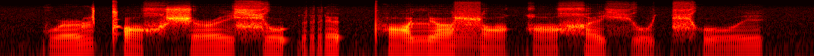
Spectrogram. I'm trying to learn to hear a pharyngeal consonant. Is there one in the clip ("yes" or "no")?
no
